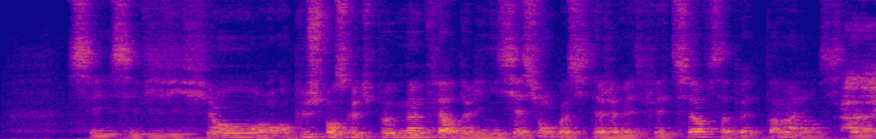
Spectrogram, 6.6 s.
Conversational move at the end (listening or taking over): taking over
